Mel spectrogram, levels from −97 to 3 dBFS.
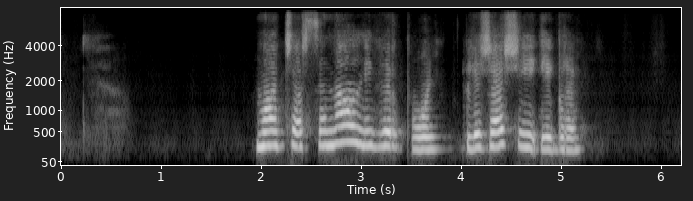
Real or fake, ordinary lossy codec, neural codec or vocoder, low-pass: fake; AAC, 48 kbps; codec, 16 kHz, 2 kbps, FreqCodec, smaller model; 7.2 kHz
